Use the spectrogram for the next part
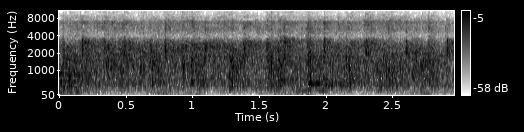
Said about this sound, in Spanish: Déselo al Señor ese aplauso fuerte, por favor.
